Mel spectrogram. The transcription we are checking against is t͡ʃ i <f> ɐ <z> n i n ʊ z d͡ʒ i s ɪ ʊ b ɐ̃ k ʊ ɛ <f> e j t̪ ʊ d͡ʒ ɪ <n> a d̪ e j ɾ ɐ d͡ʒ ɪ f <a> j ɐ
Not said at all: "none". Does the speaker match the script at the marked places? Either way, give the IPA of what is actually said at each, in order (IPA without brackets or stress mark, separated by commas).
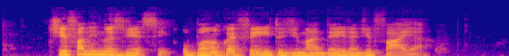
f, none, f, m, a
